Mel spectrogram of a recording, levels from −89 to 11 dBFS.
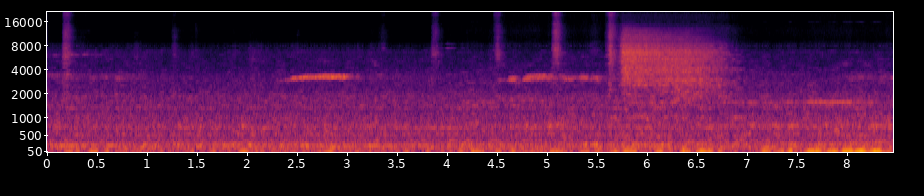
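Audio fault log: Throughout, noise suppressor applied to music or sounds: a speech-tuned suppressor mistakes steady content and ambience for noise, pushing sustained parts and tails down by around 10 dB while attacks pass. On a spectrogram, sustains fade and gaps darken; the waveform envelope pumps.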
